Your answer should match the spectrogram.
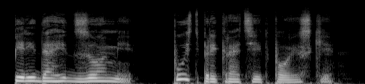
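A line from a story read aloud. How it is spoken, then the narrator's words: Tired. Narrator (Russian): устало проговорила Джия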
